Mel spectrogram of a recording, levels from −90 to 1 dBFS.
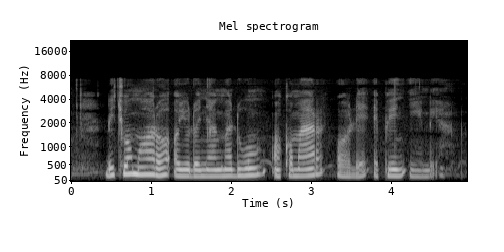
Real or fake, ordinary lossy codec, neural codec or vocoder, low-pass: real; none; none; 7.2 kHz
